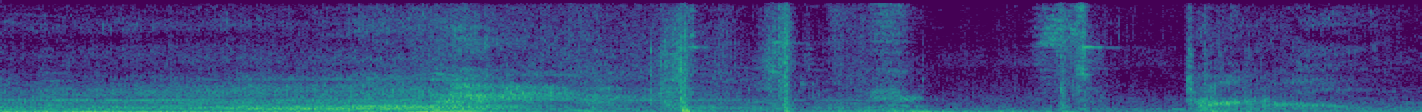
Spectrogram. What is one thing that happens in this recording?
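Blades strike and stab with sharp, meaty hits.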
